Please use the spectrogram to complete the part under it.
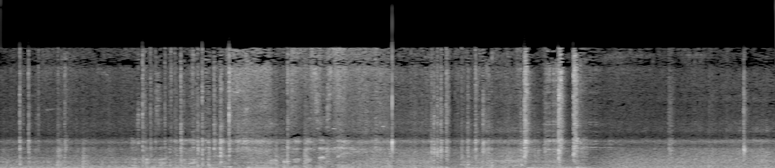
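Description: A heavy truck engine rumbles steadily close by.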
